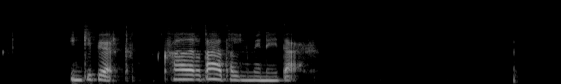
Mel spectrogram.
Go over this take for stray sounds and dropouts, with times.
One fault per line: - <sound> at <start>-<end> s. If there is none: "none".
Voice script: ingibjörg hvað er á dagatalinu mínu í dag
none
